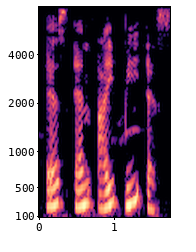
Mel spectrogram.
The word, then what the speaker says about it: SNP: Option A, डीएनए में SNP single nucleotide polymorphism यानी सिनेप्स के रूप में उच्चारण करते हैं इसको, SNIPS, ठीक है।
